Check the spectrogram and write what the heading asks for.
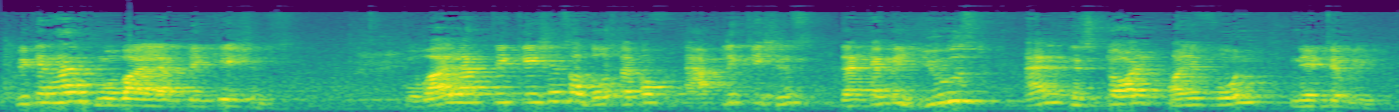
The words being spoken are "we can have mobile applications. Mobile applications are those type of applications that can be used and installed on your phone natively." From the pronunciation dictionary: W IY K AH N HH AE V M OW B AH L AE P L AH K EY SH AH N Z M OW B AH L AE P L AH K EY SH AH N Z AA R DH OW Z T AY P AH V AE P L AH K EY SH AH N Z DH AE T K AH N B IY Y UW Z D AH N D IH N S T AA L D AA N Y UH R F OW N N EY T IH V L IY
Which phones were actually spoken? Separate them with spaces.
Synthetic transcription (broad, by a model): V IY K AH N HH AE V M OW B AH L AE P L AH K EY SH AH N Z M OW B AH L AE P L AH K EY SH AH N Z AA R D OW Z T AY P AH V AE P L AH K EY SH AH N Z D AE T K AH N B IY Y UW Z D AH N D IH N S T AA L D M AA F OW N N EY T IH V L IY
